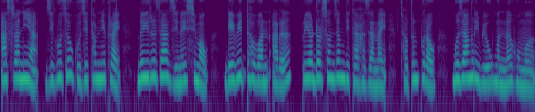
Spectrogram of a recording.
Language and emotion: Bodo, neutral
